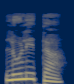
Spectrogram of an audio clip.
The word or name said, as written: ಲುಳಿತ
